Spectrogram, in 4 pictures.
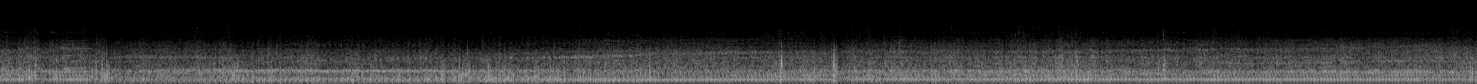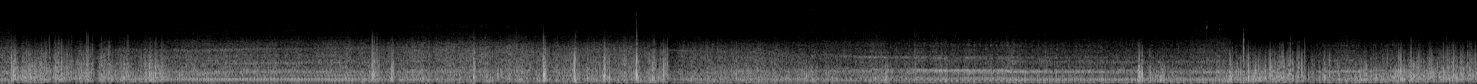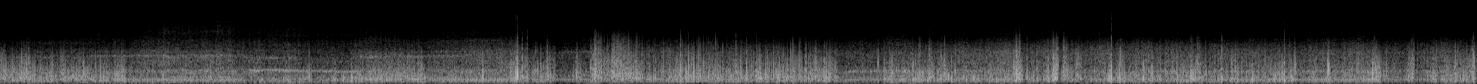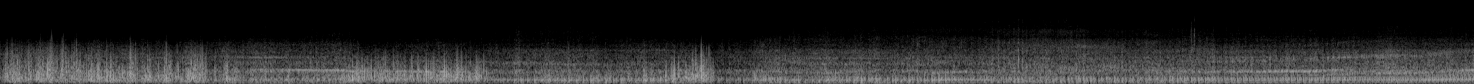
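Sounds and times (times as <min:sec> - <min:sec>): motorcycle engine revving: 0:00.0 - 0:59.0
wind buffeting microphone: 0:14.4 - 0:59.0.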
